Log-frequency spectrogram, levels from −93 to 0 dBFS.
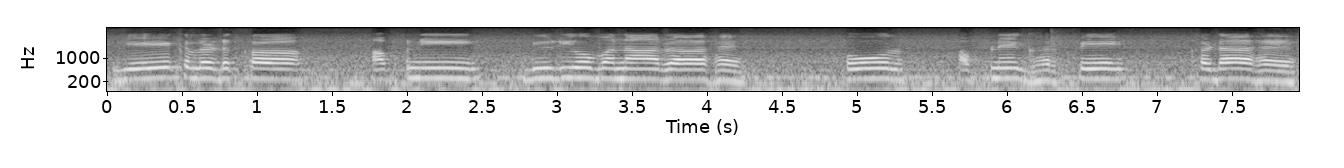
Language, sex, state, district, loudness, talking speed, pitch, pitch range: Hindi, female, Haryana, Charkhi Dadri, -13 LUFS, 100 wpm, 240 Hz, 200-250 Hz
